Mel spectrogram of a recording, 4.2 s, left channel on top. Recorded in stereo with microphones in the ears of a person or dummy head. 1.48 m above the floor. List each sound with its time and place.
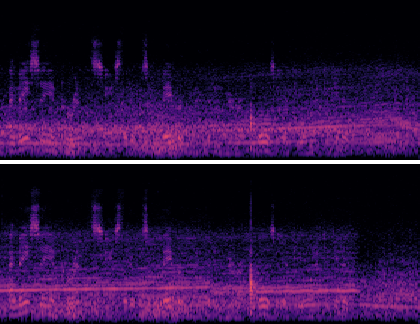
0.1 s a man speaking: 5° right (ahead or behind)
2.5 s a thud: 50° right (ahead or behind)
